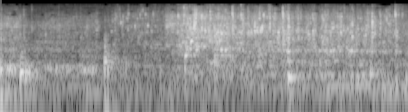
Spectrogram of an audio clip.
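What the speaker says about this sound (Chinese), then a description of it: "再用温水清洗干净" Pig stomach being rinsed under warm running water, a steady splashing gush from a tap with small irregular sloshes and knocks as the tripe is handled, close and alone.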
